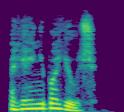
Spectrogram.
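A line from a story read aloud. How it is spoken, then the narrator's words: Whispered reply. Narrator (Russian): так же шепотом ответила она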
